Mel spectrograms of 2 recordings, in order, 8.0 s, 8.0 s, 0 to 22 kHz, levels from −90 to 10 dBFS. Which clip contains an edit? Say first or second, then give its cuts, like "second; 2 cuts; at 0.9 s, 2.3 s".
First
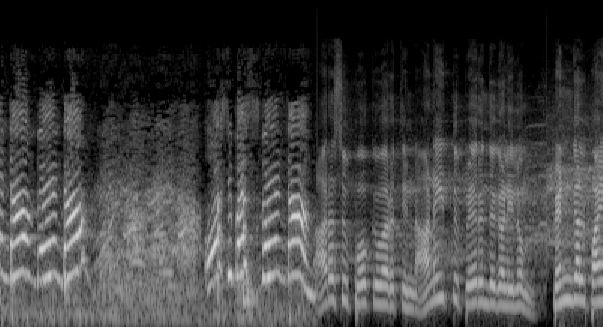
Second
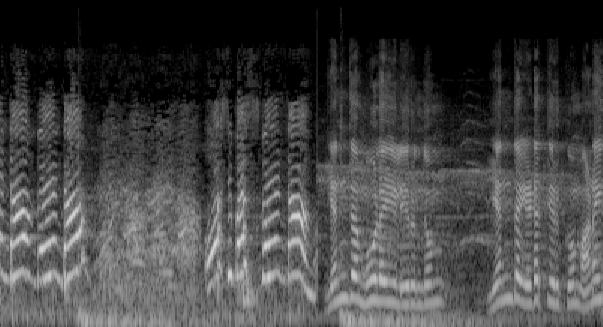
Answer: second; 1 cut; at 4.2 s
